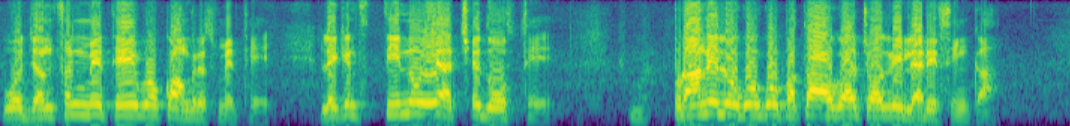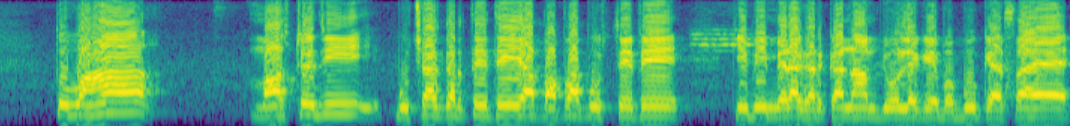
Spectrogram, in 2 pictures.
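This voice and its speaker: A man speaks in a high voice. His pitch variation is ordinary. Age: 70s. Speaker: former student paying tribute. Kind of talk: personal anecdote, storytelling. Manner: animated, conversational.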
